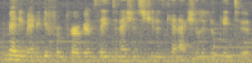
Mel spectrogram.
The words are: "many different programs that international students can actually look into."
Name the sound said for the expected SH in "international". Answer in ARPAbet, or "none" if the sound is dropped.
none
